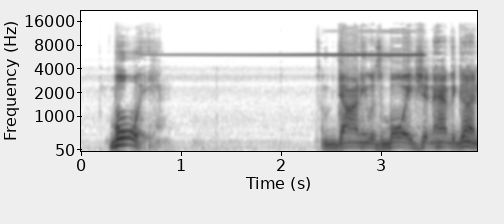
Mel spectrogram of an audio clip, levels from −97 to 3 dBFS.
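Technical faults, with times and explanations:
0.58–3.46 s loudspeaker feedback squeal: a 6 kHz tone swells over about two seconds to roughly 5 dB above the speech, the microphone re-amplifying its loudspeaker.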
